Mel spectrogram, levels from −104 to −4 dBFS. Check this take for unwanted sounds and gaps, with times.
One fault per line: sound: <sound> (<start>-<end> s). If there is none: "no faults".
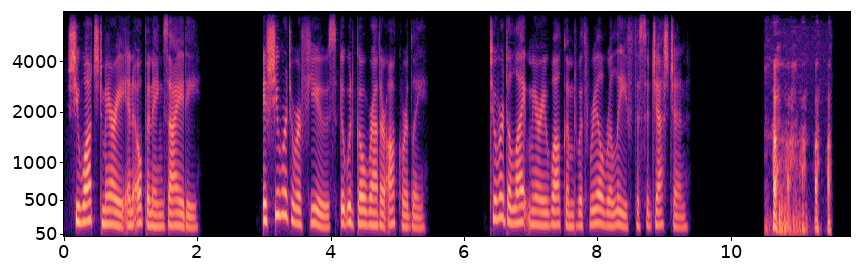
sound: laugh (10.5-11.5 s)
